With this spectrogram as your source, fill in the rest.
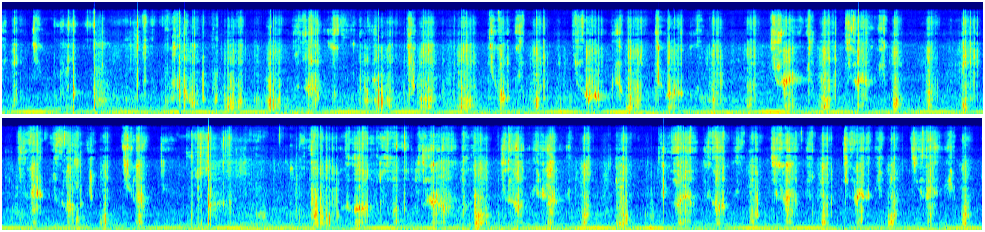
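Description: Ice crunches loudly and close as a young woman chews it.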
